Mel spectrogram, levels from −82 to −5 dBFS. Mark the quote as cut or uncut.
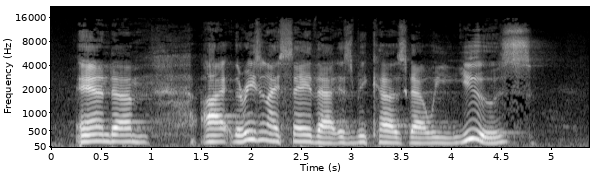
cut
